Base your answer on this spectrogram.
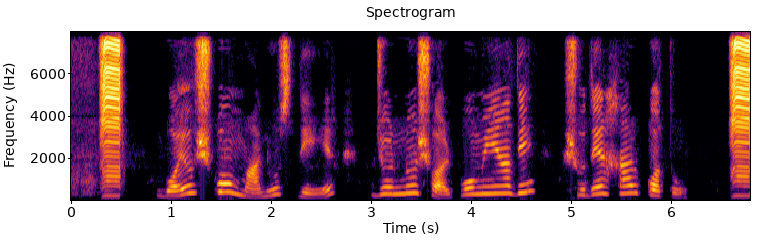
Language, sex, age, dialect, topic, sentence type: Bengali, female, 25-30, Standard Colloquial, banking, question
